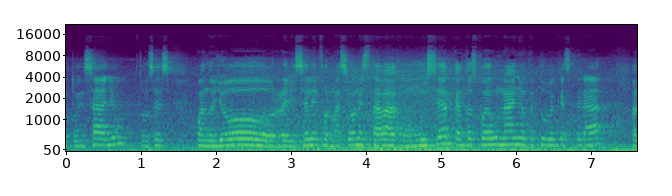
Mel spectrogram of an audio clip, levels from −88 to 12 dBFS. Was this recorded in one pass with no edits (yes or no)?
yes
